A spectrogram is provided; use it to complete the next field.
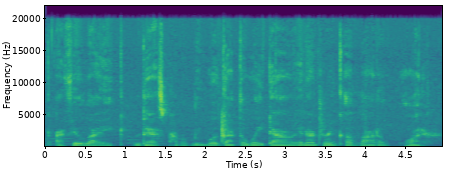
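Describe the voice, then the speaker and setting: Whispering at a moderate pace with very even loudness, over noticeable background noise. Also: woman. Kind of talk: casual vlog. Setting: at home.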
